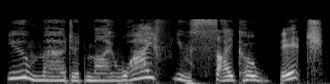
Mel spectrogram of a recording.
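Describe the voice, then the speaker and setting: An anguished husband in an audiobook drama, played by a woman, accusing and raw with grief. The delivery hisses, moans and cries out in slow, heavy phrases, recorded close and dry. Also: fairly low pitch, husky, dry recording, full character voice. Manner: hissing, moaning, crying out. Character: anguished, angry husband, adult man, grief-stricken and accusing.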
